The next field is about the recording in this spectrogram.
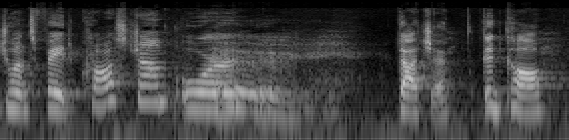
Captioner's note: Frank growls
